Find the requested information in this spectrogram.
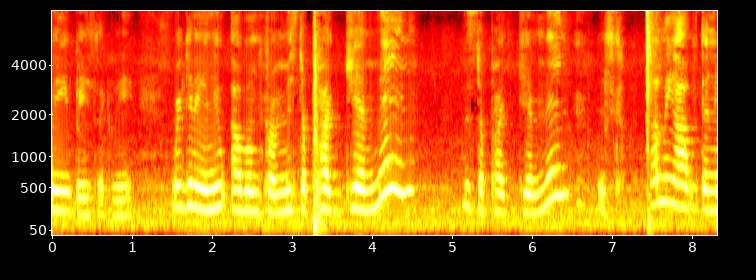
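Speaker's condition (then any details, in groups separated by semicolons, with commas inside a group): Cerebral palsy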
